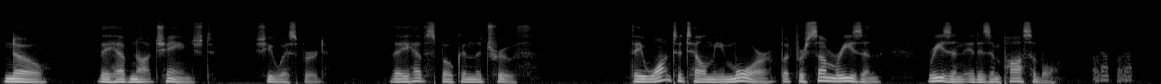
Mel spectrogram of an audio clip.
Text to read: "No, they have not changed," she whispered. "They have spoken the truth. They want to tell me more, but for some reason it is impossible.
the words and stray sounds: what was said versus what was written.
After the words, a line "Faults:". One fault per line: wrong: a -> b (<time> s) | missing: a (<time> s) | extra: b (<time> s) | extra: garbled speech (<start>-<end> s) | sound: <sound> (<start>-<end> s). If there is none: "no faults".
"No, they have not changed," she whispered. "They have spoken the truth. They want to tell me more, but for some reason reason it is impossible.
Faults:
extra: reason (9.3 s)
sound: laugh (10.9-11.3 s)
